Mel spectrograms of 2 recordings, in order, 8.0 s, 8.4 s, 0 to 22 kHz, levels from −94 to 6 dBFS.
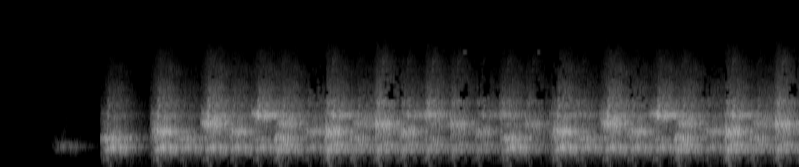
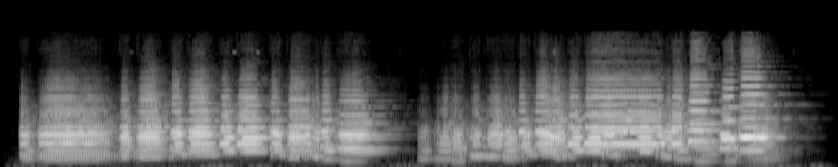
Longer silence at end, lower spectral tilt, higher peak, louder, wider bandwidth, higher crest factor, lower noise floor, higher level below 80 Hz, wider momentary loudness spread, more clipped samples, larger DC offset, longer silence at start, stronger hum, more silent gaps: second, 0 s vs 0.5 s; about the same, -5 dB/octave vs -4.5 dB/octave; second, -22 dBFS vs -4 dBFS; second, -39 LUFS vs -19 LUFS; second, 8.2 kHz vs 9.4 kHz; about the same, 16 dB vs 16 dB; first, -69 dBFS vs -58 dBFS; second, -84 dBFS vs -76 dBFS; second, 6 LU vs 13 LU; neither; neither; first, 1 s vs 0.2 s; neither; neither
